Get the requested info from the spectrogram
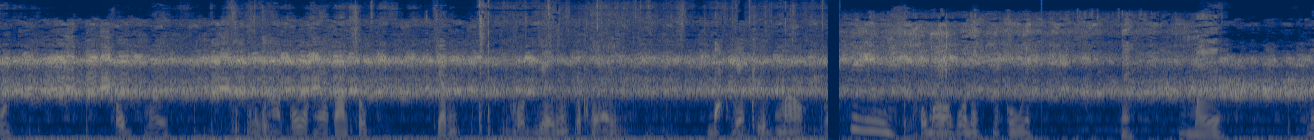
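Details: Frogs croaking in rice fields during rainy weather while being caught: dense runs of deep, nasal, harmonic croaks, several per second and overlapping, over a steady high-pitched droning chorus.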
